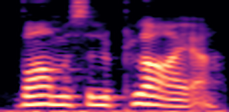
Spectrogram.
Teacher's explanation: So the mos, which is not stressed, and the a la, which are function words and which are therefore reduced, will not sound fully pronounced. The vowels will not be fully pronounced, they'll be reduced. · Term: weak form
